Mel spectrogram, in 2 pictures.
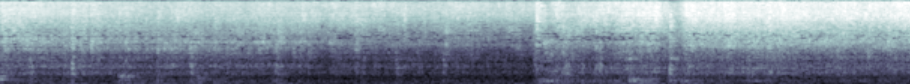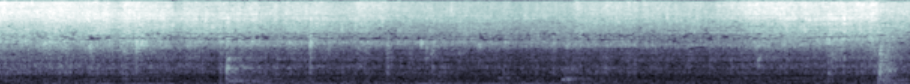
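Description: Koi (climbing perch) fish frying in oil in a pan on a home gas stove, a continuous loud sizzle and hiss with occasional stirring scrapes throughout.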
